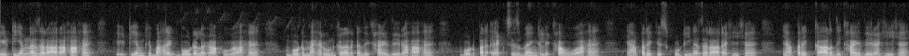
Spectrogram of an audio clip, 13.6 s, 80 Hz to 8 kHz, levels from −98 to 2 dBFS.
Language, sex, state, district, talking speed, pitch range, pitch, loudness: Hindi, female, Bihar, Muzaffarpur, 195 wpm, 95-120 Hz, 100 Hz, -27 LUFS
